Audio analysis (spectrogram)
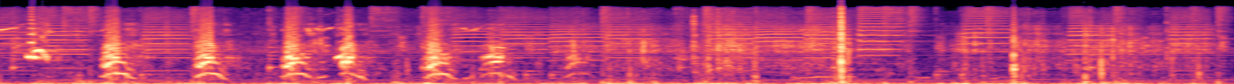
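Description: Search and rescue dogs trained to detect people bark loudly and repeatedly in a steady run of close, overlapping barks and yips, with a brief pause partway before the barking resumes.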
